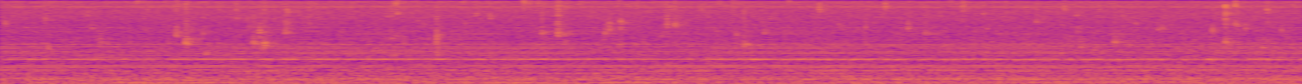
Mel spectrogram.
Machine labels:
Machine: pump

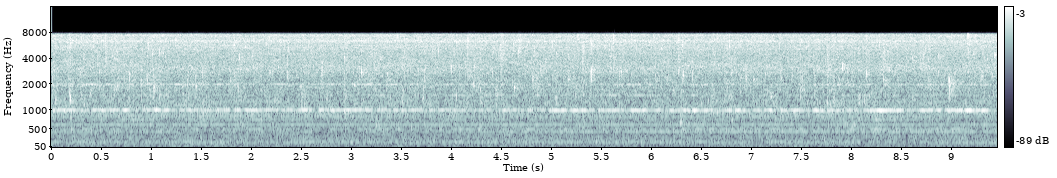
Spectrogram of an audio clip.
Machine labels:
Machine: pump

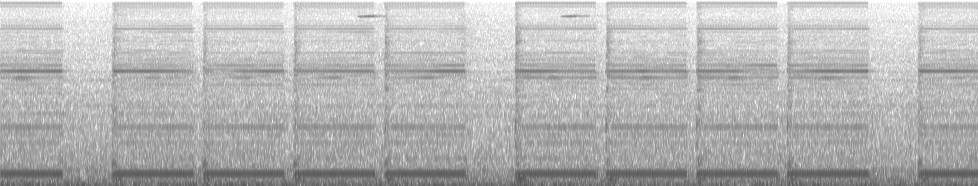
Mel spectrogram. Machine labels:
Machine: slide rail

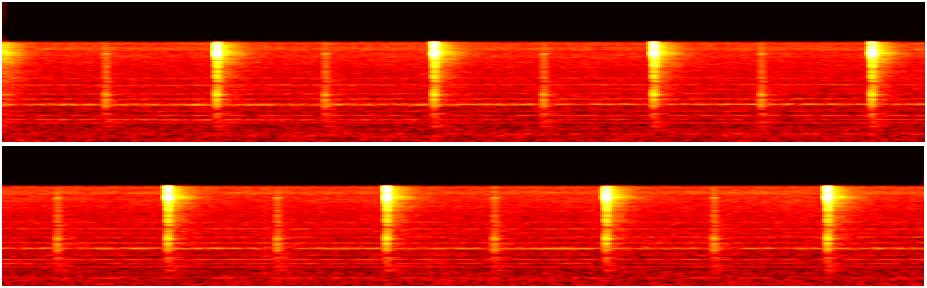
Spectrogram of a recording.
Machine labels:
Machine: valve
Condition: normal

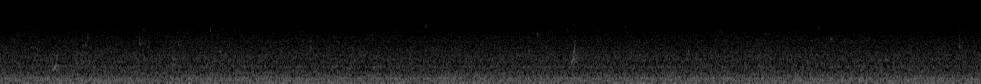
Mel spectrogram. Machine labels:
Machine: pump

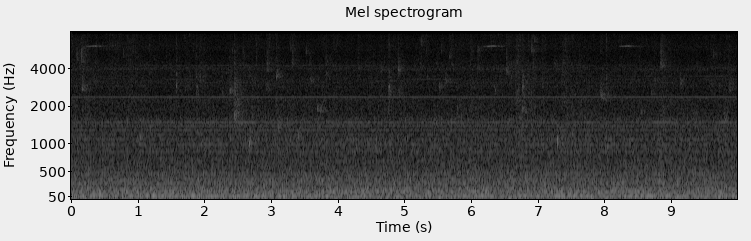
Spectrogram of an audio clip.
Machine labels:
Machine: pump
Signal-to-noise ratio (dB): -6 dB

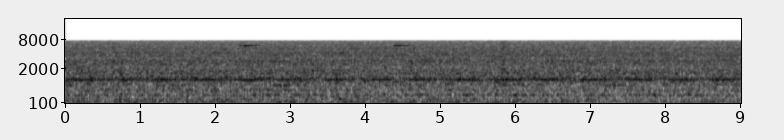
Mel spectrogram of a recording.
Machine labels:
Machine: fan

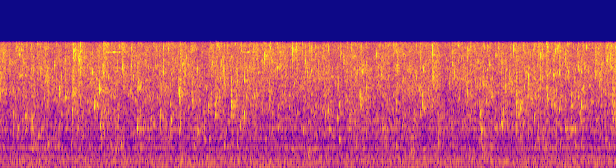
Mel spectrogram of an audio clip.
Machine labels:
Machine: pump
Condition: normal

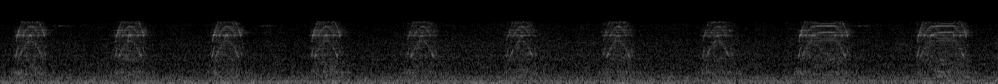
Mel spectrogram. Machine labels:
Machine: slide rail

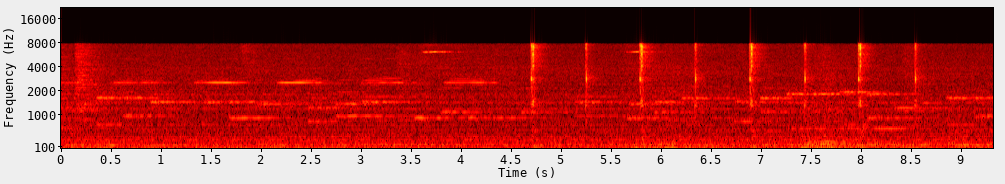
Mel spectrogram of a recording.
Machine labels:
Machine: valve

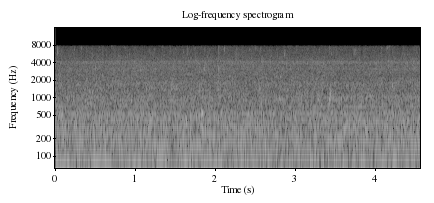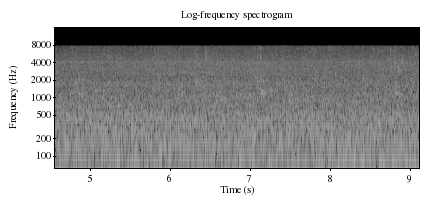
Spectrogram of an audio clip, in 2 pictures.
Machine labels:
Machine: pump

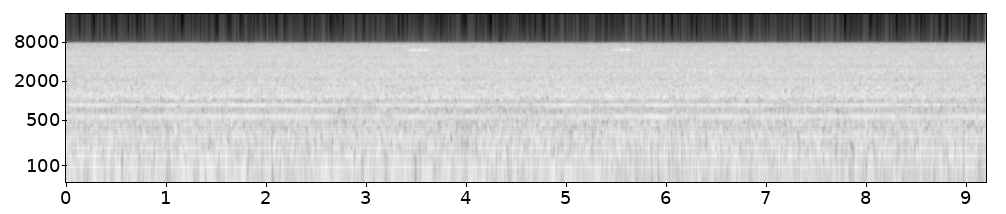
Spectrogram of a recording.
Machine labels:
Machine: fan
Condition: normal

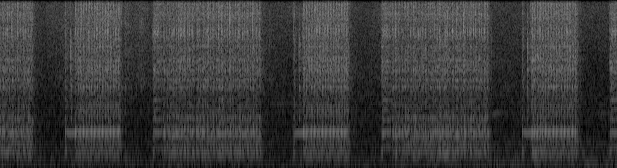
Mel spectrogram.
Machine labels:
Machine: slide rail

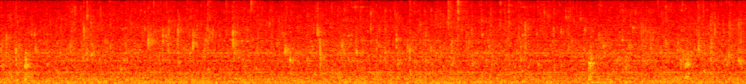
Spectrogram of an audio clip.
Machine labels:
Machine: pump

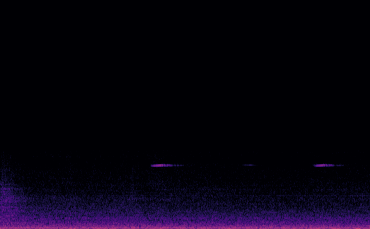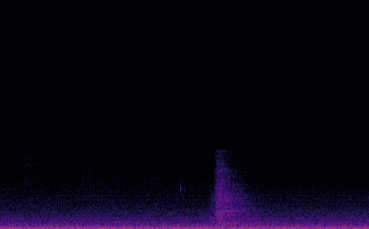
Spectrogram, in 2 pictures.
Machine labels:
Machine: pump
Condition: normal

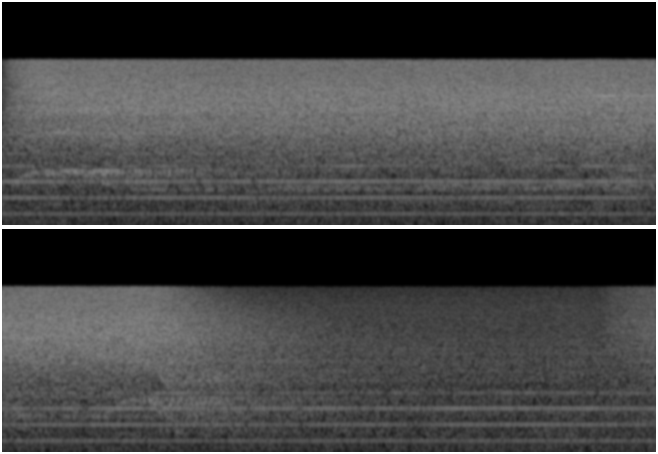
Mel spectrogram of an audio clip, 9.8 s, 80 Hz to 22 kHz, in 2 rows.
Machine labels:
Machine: fan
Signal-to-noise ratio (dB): -6 dB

